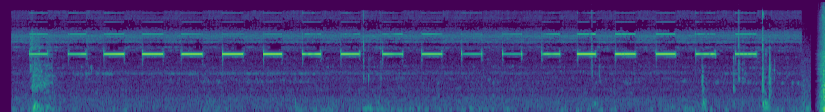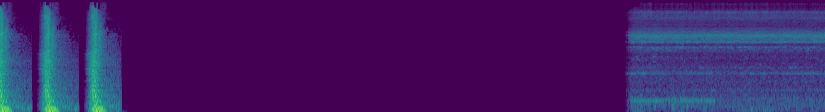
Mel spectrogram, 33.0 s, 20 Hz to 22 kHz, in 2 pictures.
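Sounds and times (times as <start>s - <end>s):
warning buzzer beeping: 0.6s - 15.3s
whoosh: 16.4s - 18.9s.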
